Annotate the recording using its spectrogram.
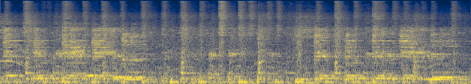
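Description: Live band playing loud and continuously: electric guitars and keyboards over drums keeping a steady beat.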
